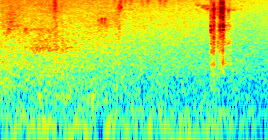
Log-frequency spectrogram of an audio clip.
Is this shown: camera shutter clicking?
yes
